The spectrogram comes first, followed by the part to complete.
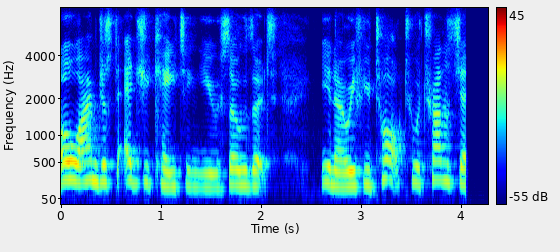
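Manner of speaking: play-acted, mildly condescending, patronising, lecturing tone. Quoting a person who lectured about terms: imitating someone condescending. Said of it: "it was a little bit condescending".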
